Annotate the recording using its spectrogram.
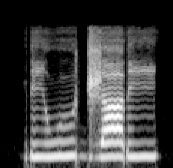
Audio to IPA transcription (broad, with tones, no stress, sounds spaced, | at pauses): ɾ i˨ w u˧ d͡ʒ a˧ ɾ i˧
